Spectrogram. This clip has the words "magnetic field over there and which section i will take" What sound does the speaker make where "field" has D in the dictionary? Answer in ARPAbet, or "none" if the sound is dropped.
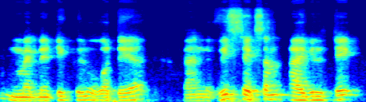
none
